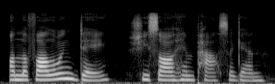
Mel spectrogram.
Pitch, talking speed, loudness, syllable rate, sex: 205 Hz, 195 wpm, -18 LUFS, 5.0 syllables/s, female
